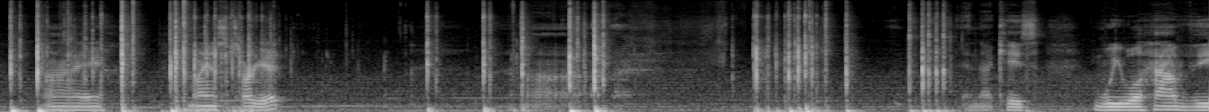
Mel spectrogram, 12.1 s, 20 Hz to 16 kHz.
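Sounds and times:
computer keyboard typing: 0.0 - 3.0, 4.2 - 6.2, 7.5 - 9.6.

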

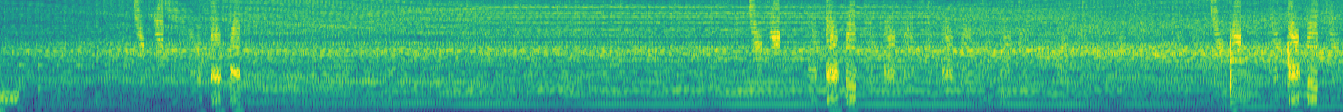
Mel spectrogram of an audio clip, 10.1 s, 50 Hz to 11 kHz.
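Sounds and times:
sustained synthesizer drone: 0.0 - 10.0.

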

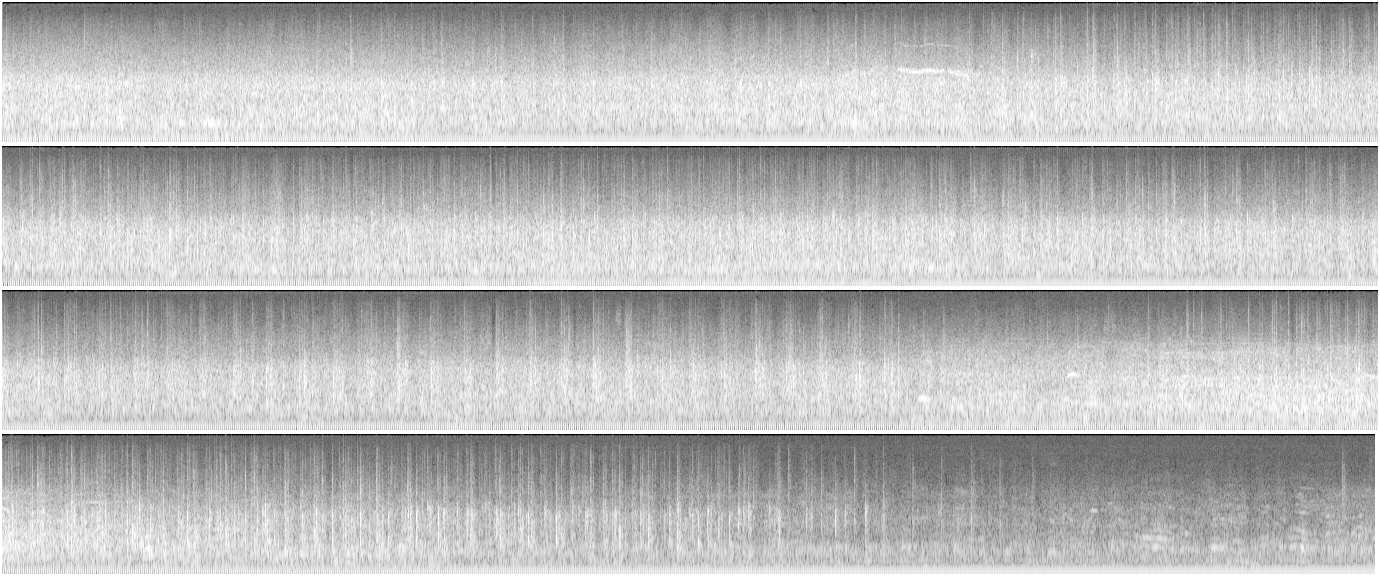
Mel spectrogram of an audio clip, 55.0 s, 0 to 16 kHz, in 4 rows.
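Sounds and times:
audience applauding: 0.0 - 53.3
whistle: 8.4 - 9.8.

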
